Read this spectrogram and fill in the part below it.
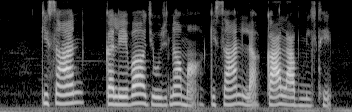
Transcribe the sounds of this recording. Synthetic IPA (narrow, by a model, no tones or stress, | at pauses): kɪsaːn | kəleːʋajoːd͡ʒnamã̰kɪsaːnla̰kaːlaːbmɪlt̪ʰḛː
